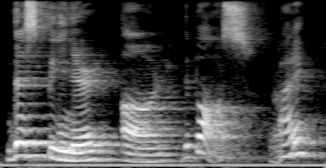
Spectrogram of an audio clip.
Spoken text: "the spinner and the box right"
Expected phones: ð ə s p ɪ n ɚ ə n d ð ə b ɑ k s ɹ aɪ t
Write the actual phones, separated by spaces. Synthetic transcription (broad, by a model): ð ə s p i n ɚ ə n d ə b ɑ s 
